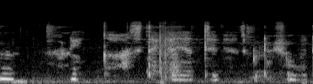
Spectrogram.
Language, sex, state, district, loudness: Bengali, female, West Bengal, Jhargram, -24 LUFS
